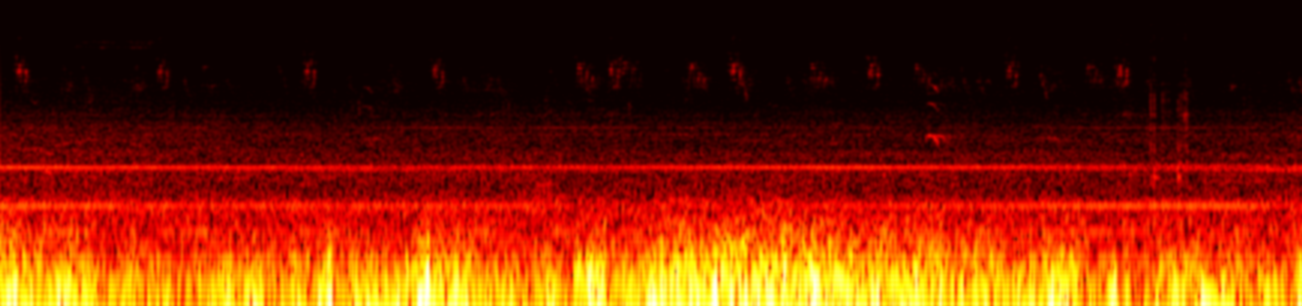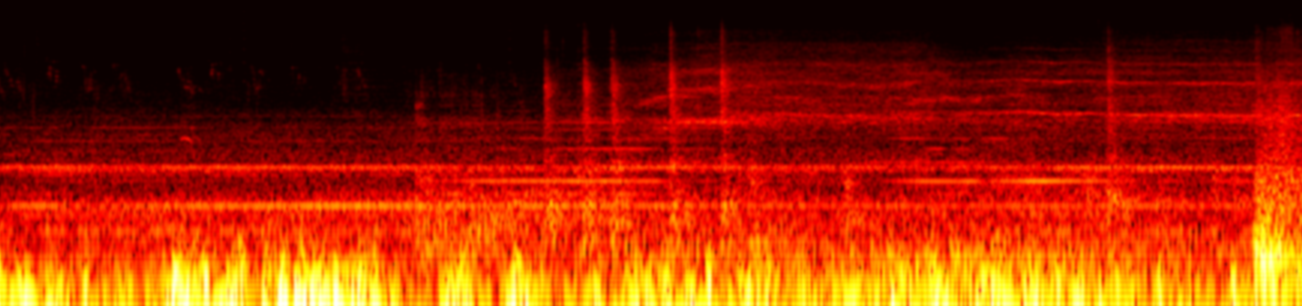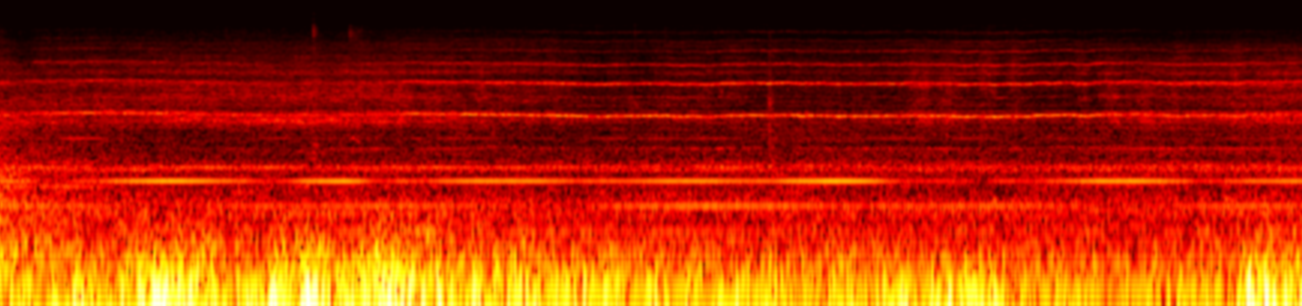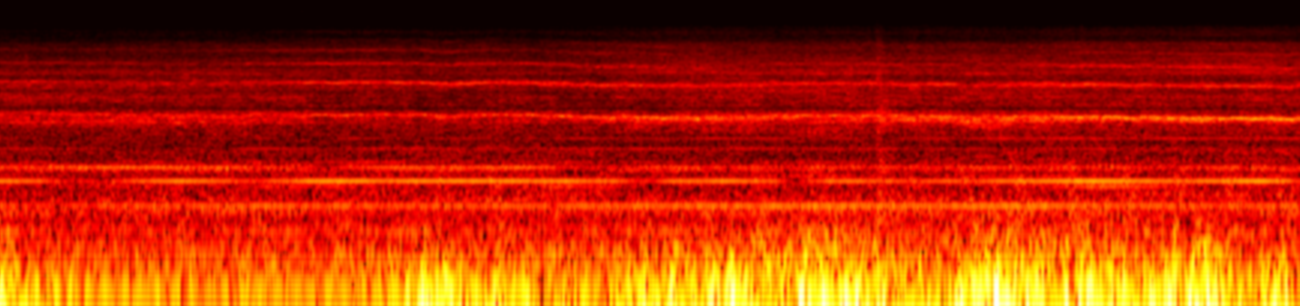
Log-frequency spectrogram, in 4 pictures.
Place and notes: Saint-Nazaire, France - Pont tournant
Pont tournant, entrée du bassin, dans le port de Saint-Nazaire.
